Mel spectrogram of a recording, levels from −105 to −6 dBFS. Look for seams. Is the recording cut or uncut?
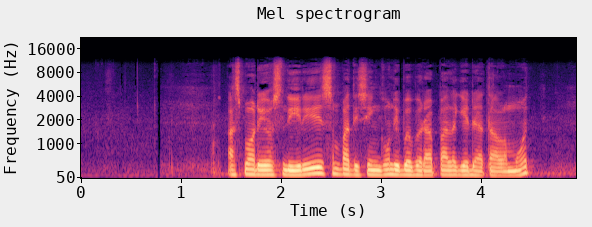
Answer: cut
